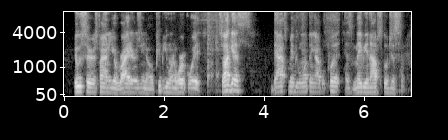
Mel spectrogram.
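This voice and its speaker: A man with an American accent has a plain, everyday voice at a medium pitch. His intonation is fairly even, but his loudness swings a lot. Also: fairly quick pace. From Chicago. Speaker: R&B singer and songwriter. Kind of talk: interview answer. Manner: casual, relaxed.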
